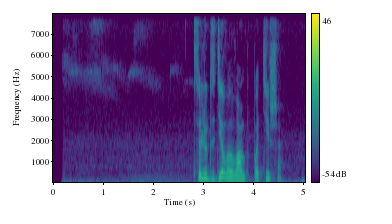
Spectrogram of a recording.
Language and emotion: Russian, angry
